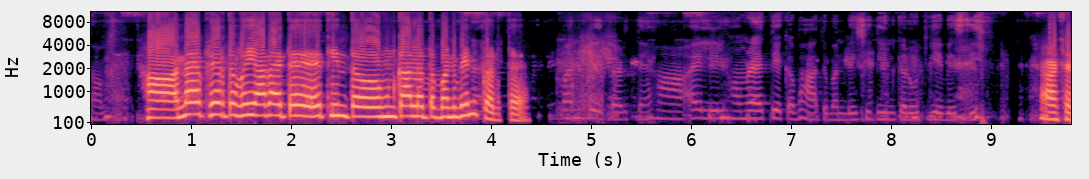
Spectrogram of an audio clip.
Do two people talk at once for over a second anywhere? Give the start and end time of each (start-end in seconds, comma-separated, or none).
none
